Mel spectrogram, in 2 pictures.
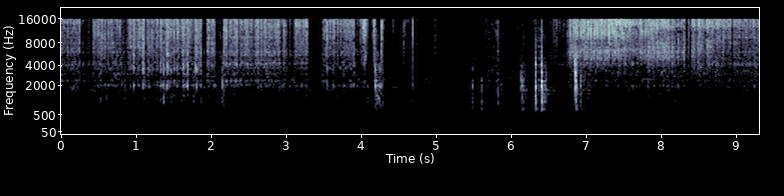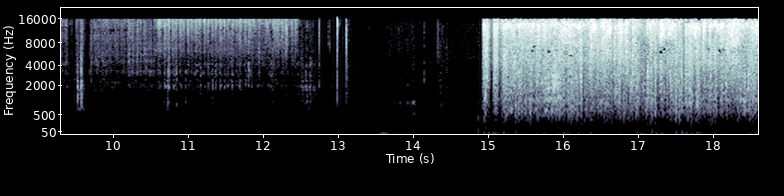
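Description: Sandpaper rubbing over a wooden panel by hand, soft and scratchy with a few sharp clicks. About fifteen seconds in, a compressed-air blow gun starts with a loud, steady hiss, blowing sanding dust off the carving.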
